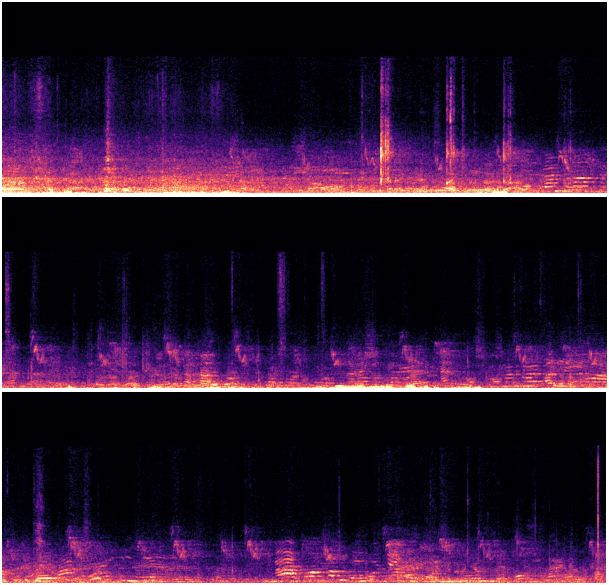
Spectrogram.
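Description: Several men and women chatter nearby in the open air.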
